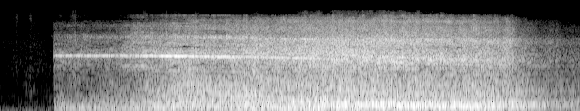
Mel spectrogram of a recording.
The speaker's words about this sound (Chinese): 昨天上午，一架空军运二零运输机从某机场起飞赴韩国，迎接志愿军烈士遗骸回国。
